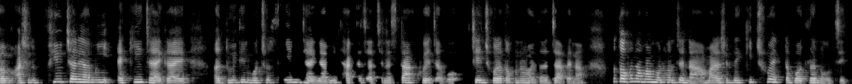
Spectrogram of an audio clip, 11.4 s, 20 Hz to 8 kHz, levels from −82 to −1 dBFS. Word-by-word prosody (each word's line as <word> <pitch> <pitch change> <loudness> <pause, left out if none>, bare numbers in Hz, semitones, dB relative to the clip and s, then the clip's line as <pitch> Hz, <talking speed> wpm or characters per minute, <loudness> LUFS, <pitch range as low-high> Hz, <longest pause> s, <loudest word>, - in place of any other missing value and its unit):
আ - - +5 0.2
আসলে 200 +1 -1 0.2
ফিউচার 260 0 +2
এ - - +5
আমি 225 0 -3 0.3
একই 195 +5 -1
জায়গায় 180 0 +5 0.5
আ - - +4
২-৩ 210 +2 -1
বছর 200 +2 -3
সেম 225 0 -3 0.2
জায়গায় 175 -1 +4
আমি 180 +1 -2
থাকতে 190 -1 +1
চাচ্ছি 170 +3 -2
না, 170 - -1
স্টাক 200 +1 +4
হয়ে 180 -4 +2
যাব। - - -4 0.4
চেঞ্জ 205 -2 +2
করা 190 -1 +6
তখন 180 +1 -3
আ - - -2
হয়তো 175 0 -5
আর 170 - -5
যাবে 145 -3 +1
না। 145 - -2 0.4
তো 290 - -9
তখন 280 +1 +5
আমার 255 -1 +2
মনে 215 0 0
হল 220 - 0
যে, 210 - +4
না 165 - +2
আমার 180 +2 0
আসলে 195 +1 -3 0.2
কিছু 230 +3 -7 0.2
একটা 230 -3 -3
বদলানো 185 -1 +2
উচিত। 140 - -10
195 Hz, 210 wpm, -27 LUFS, 180-220 Hz, 0.5 s, করা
